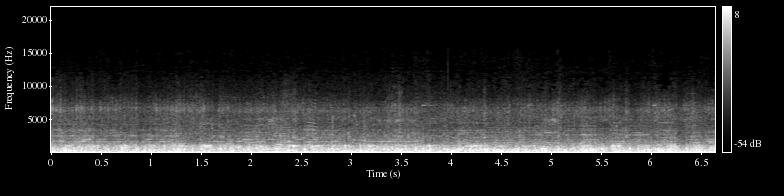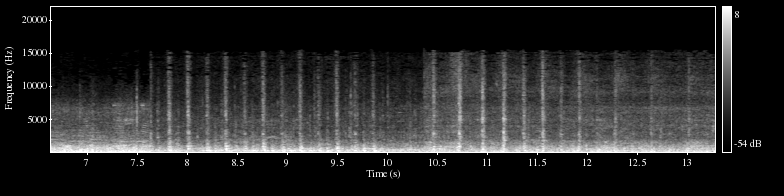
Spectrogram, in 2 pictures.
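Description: Steady, dense mechanical running noise with voices mixed in; from about eight seconds in, a rapid run of sharp clicks joins it.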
